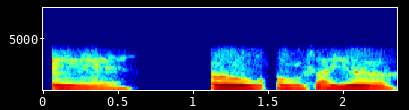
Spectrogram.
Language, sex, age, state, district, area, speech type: Bodo, female, 30-45, Assam, Chirang, rural, conversation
